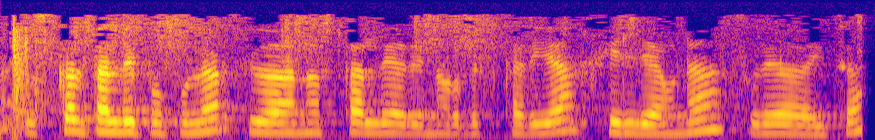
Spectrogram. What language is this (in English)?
Basque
